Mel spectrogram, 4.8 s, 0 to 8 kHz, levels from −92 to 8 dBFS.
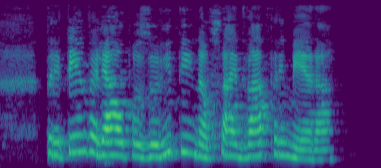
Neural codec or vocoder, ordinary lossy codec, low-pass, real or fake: none; none; 7.2 kHz; real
